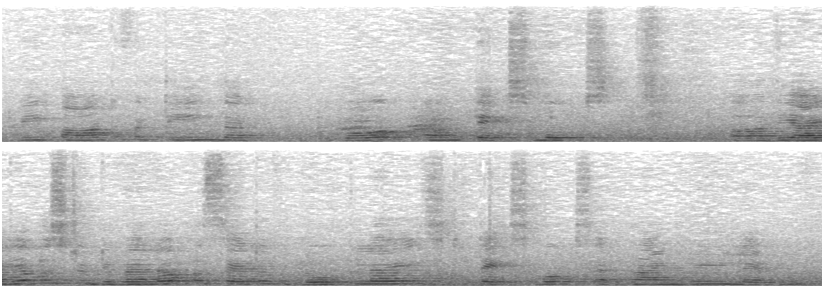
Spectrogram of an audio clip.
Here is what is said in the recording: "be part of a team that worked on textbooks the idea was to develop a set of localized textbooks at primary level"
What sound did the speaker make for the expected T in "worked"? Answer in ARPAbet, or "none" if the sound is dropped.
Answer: none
